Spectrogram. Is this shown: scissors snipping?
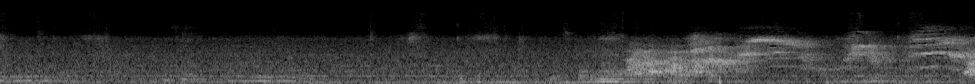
no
